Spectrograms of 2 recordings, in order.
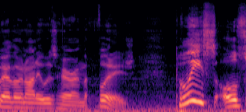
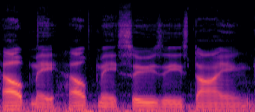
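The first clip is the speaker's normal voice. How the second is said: very low, slow, flat, unchanging monotone; 10 semitones lower, 6 dB quieter than usual. Retelling a woman's phone call for help: flat monotone voice. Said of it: "in a monotone voice. Monotone".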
